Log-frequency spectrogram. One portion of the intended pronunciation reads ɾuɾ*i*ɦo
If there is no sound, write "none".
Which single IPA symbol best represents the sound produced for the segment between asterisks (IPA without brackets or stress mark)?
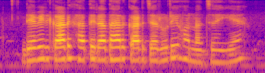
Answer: i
